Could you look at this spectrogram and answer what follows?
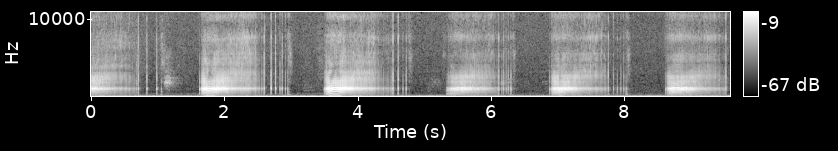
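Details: A two-week-old newborn boy makes repeated squeaky, snoring breath noises, about 33 a minute, over a steady background hum.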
